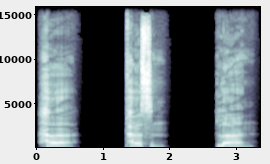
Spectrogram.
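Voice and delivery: British non-rhotic her, person, learn; British English word demo: her, person, learn; British pronunciation. Shown as a demonstration. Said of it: "英音".

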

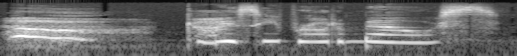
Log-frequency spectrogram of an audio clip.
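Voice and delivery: gasp, then a hushed whisper; delighted whisper. Real, not acted. Player telling viewers about the pet's mouse, excited whisper. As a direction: whisper it high and breathy, thrilled.

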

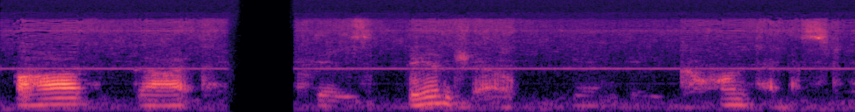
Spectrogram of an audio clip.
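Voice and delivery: slow, near-whispered word count; hushed counting. Shown as a demonstration. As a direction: fade to a whisper, one word at a time. Counting words while tapping.

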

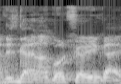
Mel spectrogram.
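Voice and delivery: normal talking voice

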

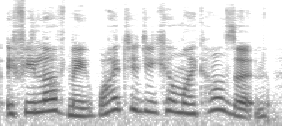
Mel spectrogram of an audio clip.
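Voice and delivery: indignant acted reproach; snotty, arrogant Juliet. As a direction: demand an answer like a spoiled brat. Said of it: "she's snotty and arrogant to me".

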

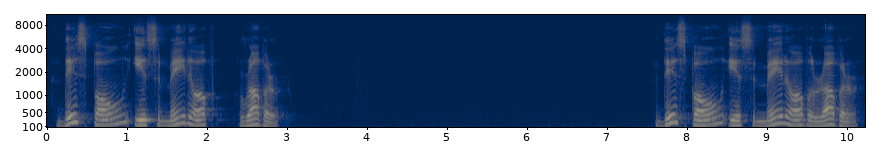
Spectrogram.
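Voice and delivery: slow, measured English for learners; slow model reading. Shown as a demonstration. Teacher reading an English example for learners, slow model reading. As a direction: read it out slowly as a pronunciation model.

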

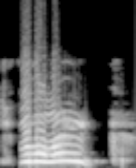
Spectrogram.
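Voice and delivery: high, loud rallying cry; leading friends off toward the lake, excited shout; excited call. Acted. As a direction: call the group onward to the lake with joy.

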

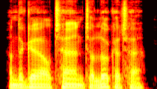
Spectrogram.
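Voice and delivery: plain reading voice

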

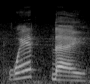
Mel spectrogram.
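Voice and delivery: "Wednesday" misread as "wet-die"; mispronunciation. Shown as a demonstration. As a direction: say "Wednesday" wrongly, without the n. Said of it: "đều sai các bạn nha". (đọc sai "Wednesday" thành "oét-đai")

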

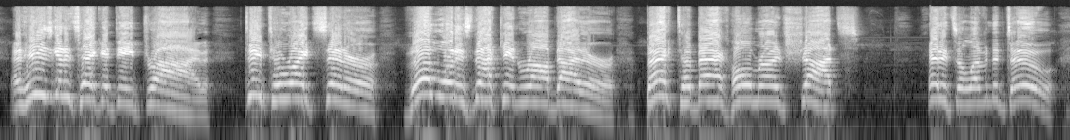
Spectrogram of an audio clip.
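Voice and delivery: high, loud home run call. Acted. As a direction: belt out back-to-back homers.

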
